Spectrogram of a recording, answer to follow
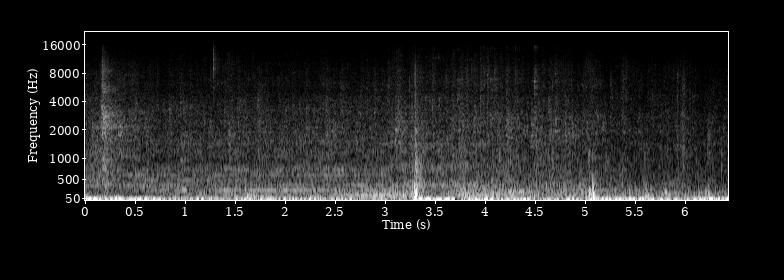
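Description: Steady mechanical drone of a garage door opener running, with a sharp click about three seconds in as a car door handle is pulled and another smaller click near the end.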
